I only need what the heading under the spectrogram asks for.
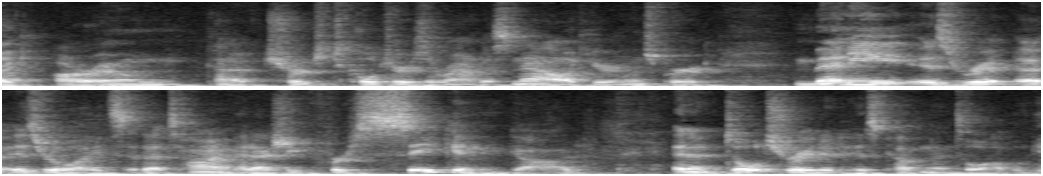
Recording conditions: large echoing room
